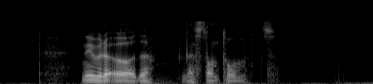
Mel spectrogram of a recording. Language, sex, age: Swedish, male, 26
